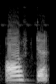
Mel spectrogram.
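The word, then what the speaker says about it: often: T silent रहता है, केवल सी एच को प्रोनाउंस करते हैं। जैसे कि देखिए यहाँ पे है ऑफ्टन।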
